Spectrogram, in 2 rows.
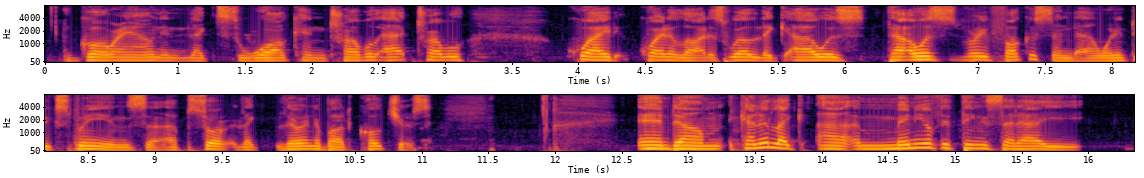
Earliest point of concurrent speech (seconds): none

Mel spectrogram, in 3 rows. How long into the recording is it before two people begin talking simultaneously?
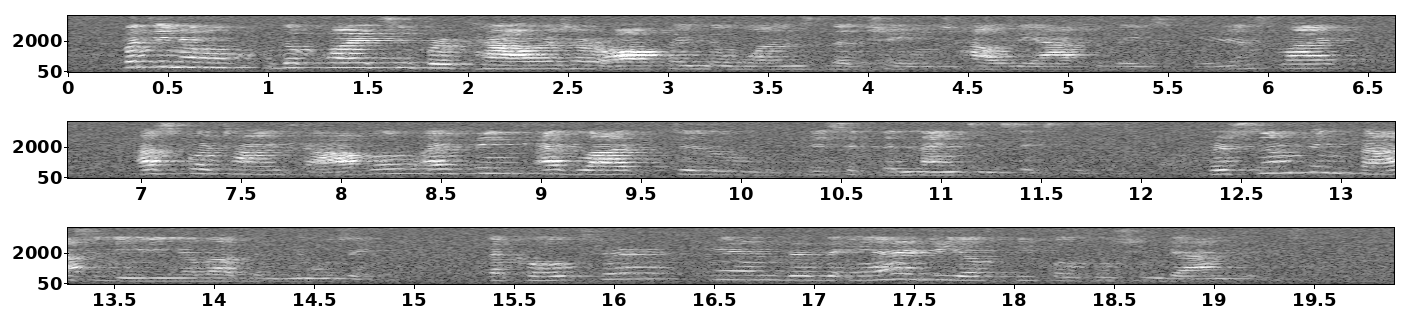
none

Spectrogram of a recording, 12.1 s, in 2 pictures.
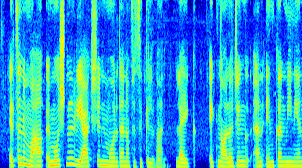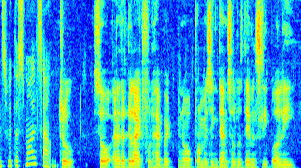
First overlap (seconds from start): none

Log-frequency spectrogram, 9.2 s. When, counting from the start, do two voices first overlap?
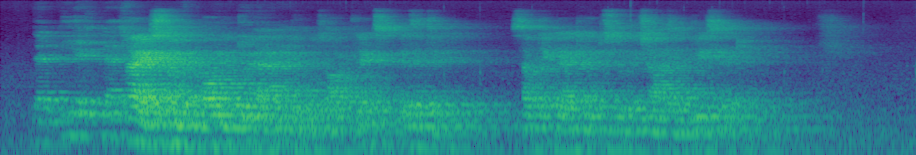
1.2 s

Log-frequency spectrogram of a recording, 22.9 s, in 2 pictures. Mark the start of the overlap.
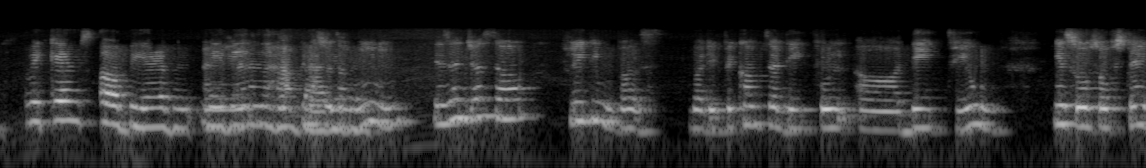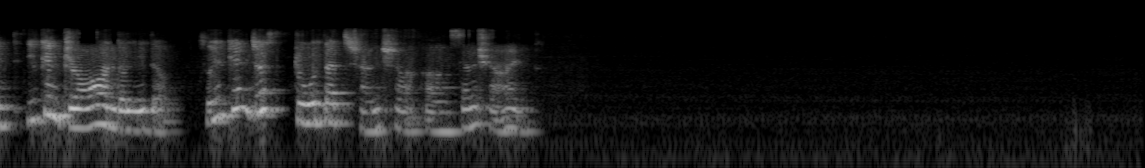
2.1 s

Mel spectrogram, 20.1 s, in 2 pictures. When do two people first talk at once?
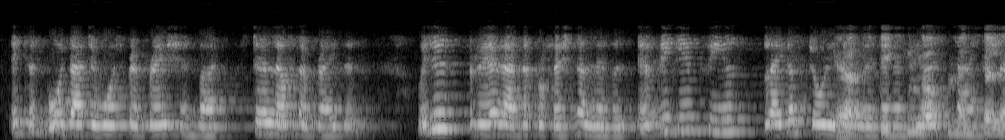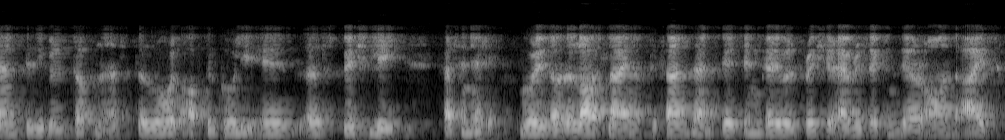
8.3 s

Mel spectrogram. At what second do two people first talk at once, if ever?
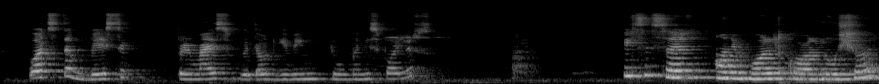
none

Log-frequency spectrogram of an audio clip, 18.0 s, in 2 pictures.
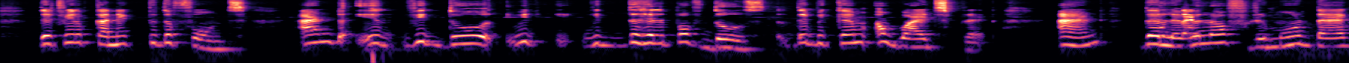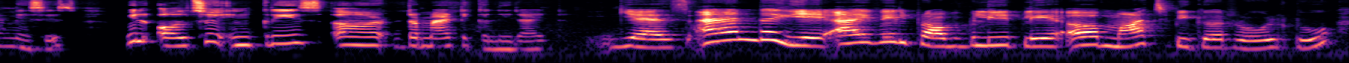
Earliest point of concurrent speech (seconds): none

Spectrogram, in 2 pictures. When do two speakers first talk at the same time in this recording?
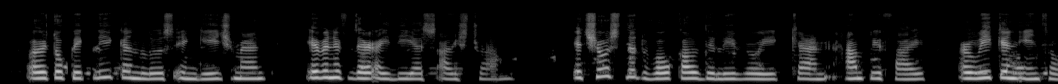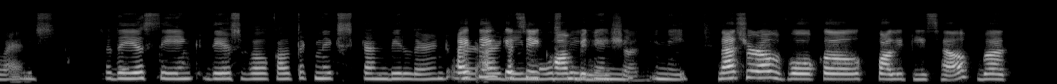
15.2 s

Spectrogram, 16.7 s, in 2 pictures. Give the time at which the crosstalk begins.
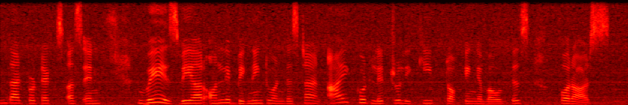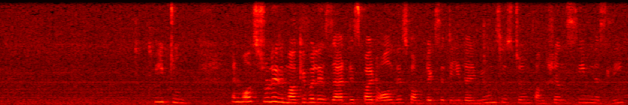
none

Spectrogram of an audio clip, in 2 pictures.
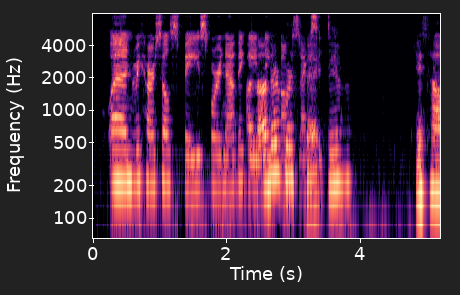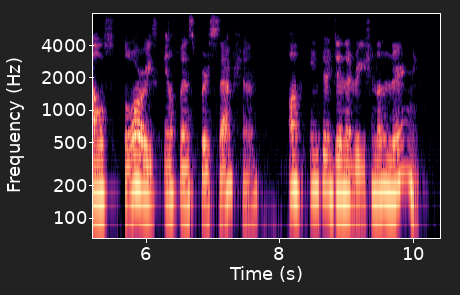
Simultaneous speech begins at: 2.3 s

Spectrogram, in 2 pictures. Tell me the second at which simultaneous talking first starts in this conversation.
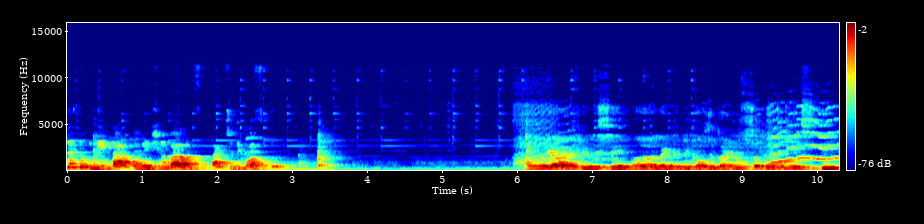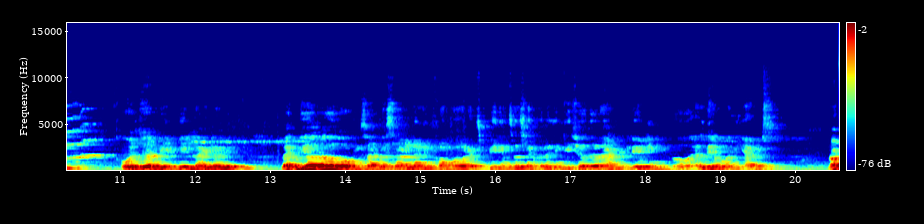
none

